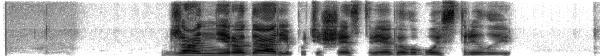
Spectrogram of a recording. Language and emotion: Russian, neutral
